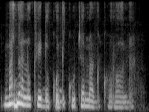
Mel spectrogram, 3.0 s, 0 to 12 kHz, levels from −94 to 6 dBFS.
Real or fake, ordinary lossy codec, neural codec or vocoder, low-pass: fake; none; codec, 24 kHz, 1.5 kbps, HILCodec; none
